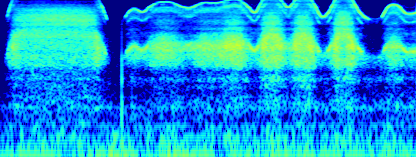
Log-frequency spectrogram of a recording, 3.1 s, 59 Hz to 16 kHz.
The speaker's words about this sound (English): Okay, that is a whistle. That's a whistle. That's definitely a whistle. That's 100% a whistle.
